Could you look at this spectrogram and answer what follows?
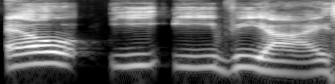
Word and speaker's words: Levi: it to us again well it's leevi so Levi Levy I don't know the two e make me want to say Levy but it could be Levi uh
